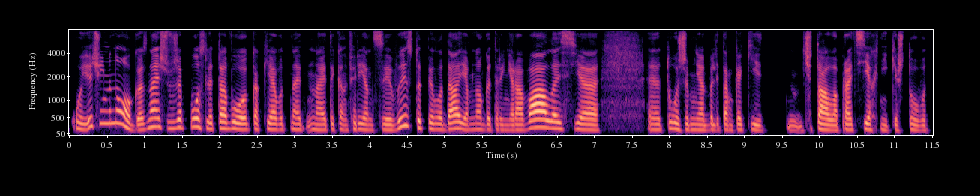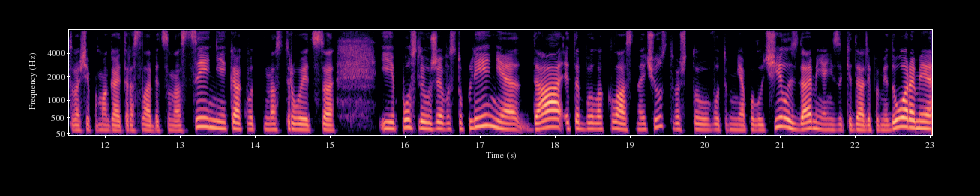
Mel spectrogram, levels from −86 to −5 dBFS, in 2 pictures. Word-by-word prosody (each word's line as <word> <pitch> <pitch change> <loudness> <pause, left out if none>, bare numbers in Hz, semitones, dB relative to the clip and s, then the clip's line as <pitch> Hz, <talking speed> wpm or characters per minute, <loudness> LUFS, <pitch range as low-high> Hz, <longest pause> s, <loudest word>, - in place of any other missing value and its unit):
Ой, 180 -5 -2
очень 345 +7 -3
много! 310 - +2
Знаешь, 235 +4 +1
уже 195 +4 -1
после 215 -4 0
того, 185 -2 +3
как 175 -3 -4
я 170 -3 +2
вот 160 0 -7
на 165 -3 -3
на 155 +3 -3
этой 165 +1 -7
конференции 155 -1 -3
выступила, 200 - -1
да, 180 +5 +4
я 170 -5 +1
много 165 0 -4
тренировалась, 175 +7 +5
я, 155 -4 +2 0.6
э, 160 -1 -4
тоже 175 -4 -2
у - - -9
меня 155 -1 -2
были 155 +1 -5
там 155 -1 -3
какие 155 -2 -4 0.5
читала 160 -4 +3
про 155 +1 0
техники. 155 -3 -3
Что 145 +3 -5
вот 145 +1 -10
вообще 145 -3 -5
помогает 150 -2 -5
расслабиться 140 -1 -4
на 140 -1 -4
сцене, 215 - +1
как 180 -2 +1
вот 170 - -6
настроиться. 165 -2 -1 0.6
И 190 -1 -1
после 205 -1 -1
уже 185 0 0
выступления, 190 - 0
да, 215 +9 +6
это 185 +1 -3
было 175 0 -3
классное 170 -3 -1
чувство, 225 -2 -6
что 160 -1 -6
вот 155 0 -9
у 160 - -12
меня 155 -2 -5
получилось, 170 - -1
да. 175 +4 +4
Меня 175 -6 -4
не 155 - -9
закидали 155 0 -3
помидорами. 200 +7 +4
170 Hz, 155 wpm, -24 LUFS, 155-195 Hz, 0.6 s, да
